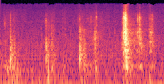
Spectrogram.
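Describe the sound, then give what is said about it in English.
A front door being answered, heard as a series of light, short clicks and knocks spaced out over two seconds, with one sharper, louder click near the end. “You answer the door this time, Rochester.”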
